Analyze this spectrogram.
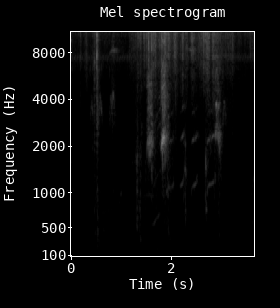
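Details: Tiny bantam chicken family with chicks at their coop: soft short chirps and a few brief whistled peeps rising and falling, scattered over a few seconds with light rustling and scratching between them.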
